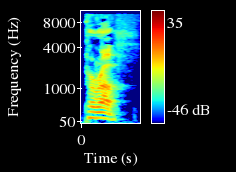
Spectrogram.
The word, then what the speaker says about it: Perreault: Uh, per how do you say that name, per? – Perreault. Perreault, yeah. Perreault goes to 64, Zegras 46, and, and Drysdale 34.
